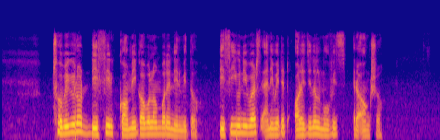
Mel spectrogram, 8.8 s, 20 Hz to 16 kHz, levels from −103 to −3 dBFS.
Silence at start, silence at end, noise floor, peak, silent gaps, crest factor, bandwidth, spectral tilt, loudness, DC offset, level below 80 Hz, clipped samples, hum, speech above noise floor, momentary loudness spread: 1.05 s; 1.2 s; -73 dBFS; -4 dBFS; none; 18 dB; 7.4 kHz; -8 dB/octave; -21 LUFS; under 0.1%; -56 dBFS; under 0.1%; none; 53 dB; 15 LU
